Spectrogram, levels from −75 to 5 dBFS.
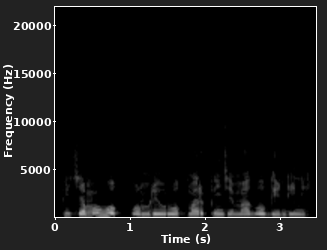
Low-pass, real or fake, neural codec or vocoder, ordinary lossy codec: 14.4 kHz; real; none; none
